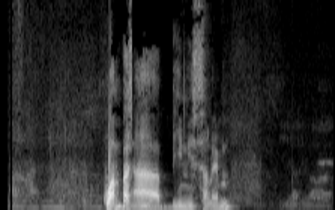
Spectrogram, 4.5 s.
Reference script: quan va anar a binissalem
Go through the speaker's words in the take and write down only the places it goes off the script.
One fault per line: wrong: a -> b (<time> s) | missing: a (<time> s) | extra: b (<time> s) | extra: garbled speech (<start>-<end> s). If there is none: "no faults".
no faults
